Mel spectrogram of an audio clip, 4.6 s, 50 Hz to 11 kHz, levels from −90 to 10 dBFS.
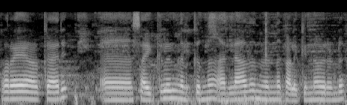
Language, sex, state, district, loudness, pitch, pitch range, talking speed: Malayalam, female, Kerala, Kollam, -15 LUFS, 175 Hz, 165-185 Hz, 115 wpm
